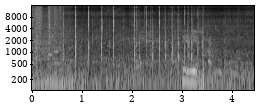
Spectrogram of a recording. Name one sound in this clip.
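A small crowd claps their hands.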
